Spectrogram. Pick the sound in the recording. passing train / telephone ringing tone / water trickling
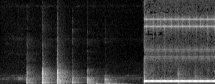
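telephone ringing tone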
